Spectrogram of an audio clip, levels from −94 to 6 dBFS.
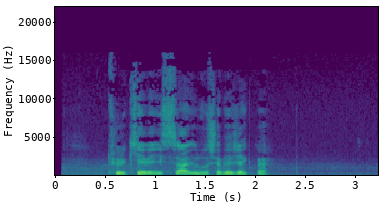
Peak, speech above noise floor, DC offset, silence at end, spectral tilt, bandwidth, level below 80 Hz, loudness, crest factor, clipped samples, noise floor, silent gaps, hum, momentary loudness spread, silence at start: -10 dBFS; 34 dB; under 0.1%; 1.1 s; -5 dB/octave; 16 kHz; -74 dBFS; -26 LUFS; 18 dB; under 0.1%; -60 dBFS; none; none; 11 LU; 0.55 s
